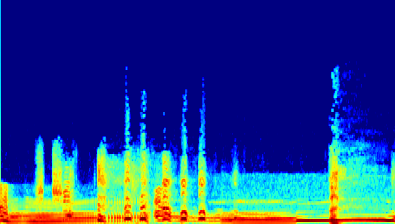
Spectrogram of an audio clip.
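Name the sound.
dog howling and whimpering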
